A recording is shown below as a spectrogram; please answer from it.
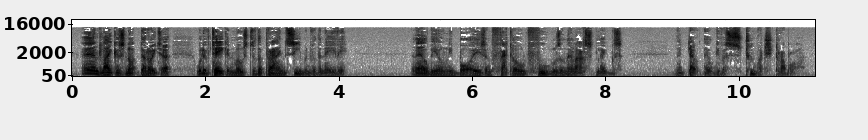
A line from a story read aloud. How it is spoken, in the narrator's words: he muttered to himself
